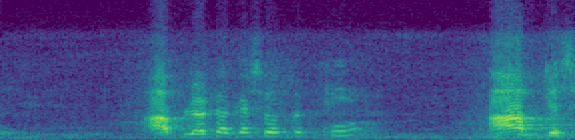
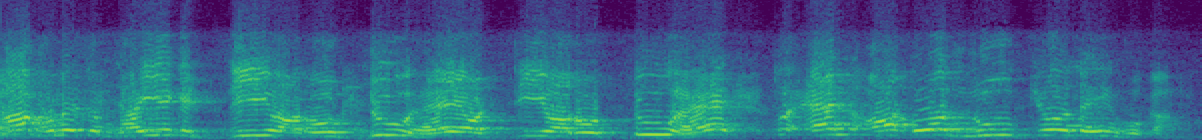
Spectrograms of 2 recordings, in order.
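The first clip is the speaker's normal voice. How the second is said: mock-innocent argument; 7 semitones higher than usual. Pupil argues with teacher.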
